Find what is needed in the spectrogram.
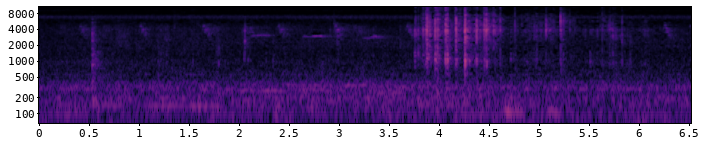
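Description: Crunching of a crisp krupuk (Indonesian fried cracker) bitten and chewed: a fast run of sharp crackles lasting under a second just past the middle. Faint short bird chirps sound a little earlier.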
